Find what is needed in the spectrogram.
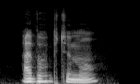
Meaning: abruptly
- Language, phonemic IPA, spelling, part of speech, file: French, /a.bʁyp.tə.mɑ̃/, abruptement, adverb, Fr-abruptement.ogg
